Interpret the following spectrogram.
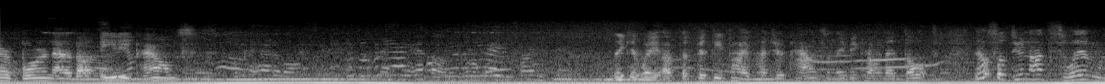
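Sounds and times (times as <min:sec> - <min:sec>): faint voices talking: 0:00.0 - 0:11.0
truck engine rumble: 0:00.0 - 0:11.0.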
